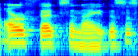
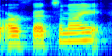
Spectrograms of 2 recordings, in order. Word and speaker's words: arfvedsonite: Getting some arfetzonite. This crystal is called arfetzonite, and it protects from psychic vampirism.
